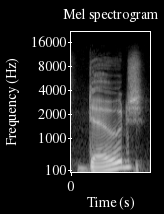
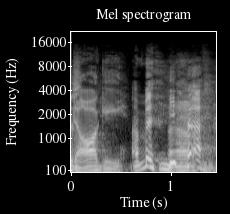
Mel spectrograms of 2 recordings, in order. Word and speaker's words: Doge: I've been waiting to hear someone pronounce it. It's Doge. Dogecoin. Doge is Dogecoin. Dogecoin. I've been calling it doggy.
